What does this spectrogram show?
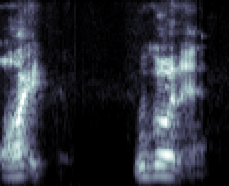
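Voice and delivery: put-on orc voice. Voicing an orc who hears a creak on the gangplank: orc voice. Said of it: "the orc turns around and he goes".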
